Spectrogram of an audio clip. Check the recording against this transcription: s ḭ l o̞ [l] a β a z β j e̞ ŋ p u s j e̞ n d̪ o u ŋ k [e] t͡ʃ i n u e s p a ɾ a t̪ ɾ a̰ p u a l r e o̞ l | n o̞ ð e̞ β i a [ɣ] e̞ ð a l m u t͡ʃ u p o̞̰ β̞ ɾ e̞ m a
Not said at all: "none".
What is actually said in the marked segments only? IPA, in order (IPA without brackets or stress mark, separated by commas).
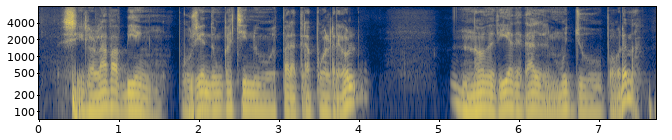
l, a, ð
